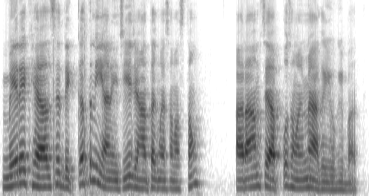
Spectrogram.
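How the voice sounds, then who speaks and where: A man's voice: medium pitch, fast talker, slight background noise. Chatty, reassuring male math teacher. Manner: chatty, reassuring, teasing students. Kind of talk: classroom math lecture.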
